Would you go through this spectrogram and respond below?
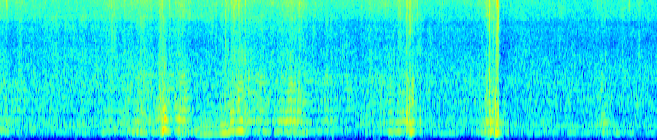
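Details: Inside a honey bee hive, a continuous low buzzing hum of many bees, rich in harmonics, with several short louder swells as individual bees pass close, including clear peaks at intervals of about a second.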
